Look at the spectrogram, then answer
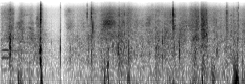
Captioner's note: shuffling footsteps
